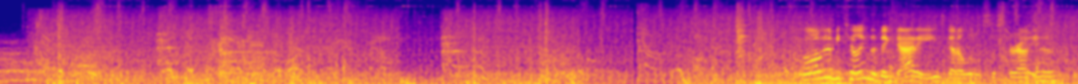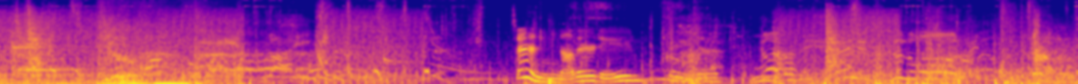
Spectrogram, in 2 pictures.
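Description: Gunshots fire repeatedly.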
